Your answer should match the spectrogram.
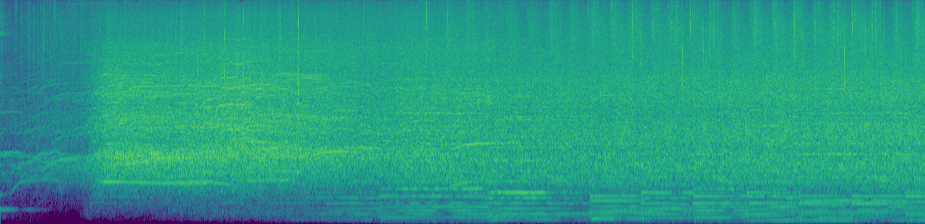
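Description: A large studio audience bursts into applause and cheering about two seconds in, after the music fades. Steady, sustained low chords of background music come in under the applause around seven seconds in.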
